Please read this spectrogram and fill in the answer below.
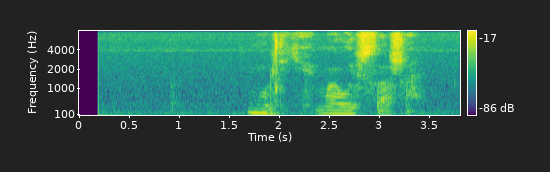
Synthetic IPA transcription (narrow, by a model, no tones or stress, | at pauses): mulʲt̪ʲi̥kʲimalˠɨʂsaʂa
